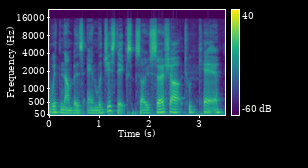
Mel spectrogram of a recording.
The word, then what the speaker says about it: Saoirse: Her name was Saoirse. S-A-O-I-R-S-E. – S-A-O. – I-R-S-E. – Thank you. – Because it's spelled in the Irish way.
